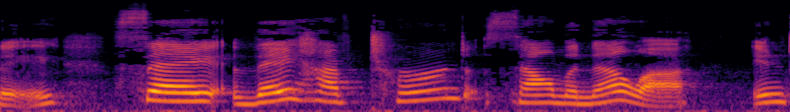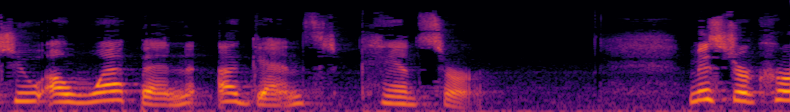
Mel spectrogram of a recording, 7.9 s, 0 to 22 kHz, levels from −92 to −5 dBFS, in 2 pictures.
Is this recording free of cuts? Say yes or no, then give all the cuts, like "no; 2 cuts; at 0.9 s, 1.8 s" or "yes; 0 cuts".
yes; 0 cuts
